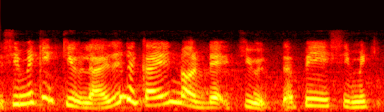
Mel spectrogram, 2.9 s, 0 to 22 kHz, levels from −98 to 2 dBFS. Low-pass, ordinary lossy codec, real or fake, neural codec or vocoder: 7.2 kHz; none; fake; vocoder, 44.1 kHz, 128 mel bands, Pupu-Vocoder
